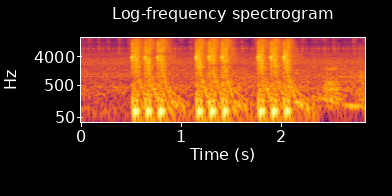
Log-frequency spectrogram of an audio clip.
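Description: Pistol fire from a handgun in the game Elite Dangerous Odyssey, heard as three sharp bursts of three rapid shots each, evenly spaced, loud and close with no talking.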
